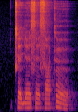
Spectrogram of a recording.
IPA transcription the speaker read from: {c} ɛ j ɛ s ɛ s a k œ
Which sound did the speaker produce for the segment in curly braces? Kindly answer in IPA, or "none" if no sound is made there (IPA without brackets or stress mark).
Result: c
